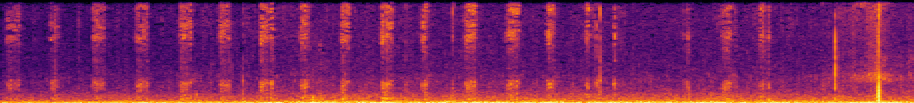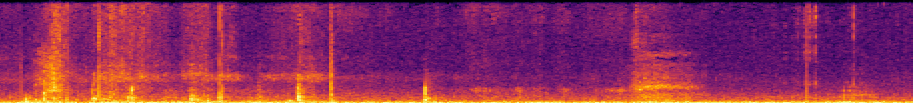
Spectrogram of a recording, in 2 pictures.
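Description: Scissors trim excess material from a T-shirt in a quick series of crisp snips, evenly spaced at first and then looser, close and fairly quiet against a steady background hum.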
